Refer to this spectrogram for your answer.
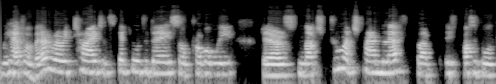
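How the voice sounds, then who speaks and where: A woman's fairly high voice with a Bavarian German accent. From Bavaria, Germany. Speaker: conference host, journalist. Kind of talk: event moderation, welcome address. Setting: live-streamed online conference. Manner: many filler words, um and uh.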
